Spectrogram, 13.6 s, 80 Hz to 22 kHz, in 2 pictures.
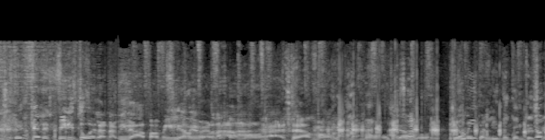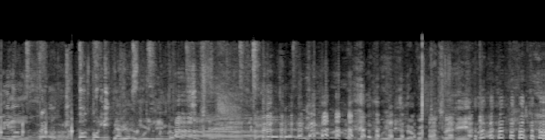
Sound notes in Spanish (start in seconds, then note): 4.0 risas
